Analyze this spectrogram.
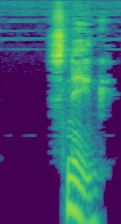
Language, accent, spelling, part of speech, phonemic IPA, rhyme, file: English, Australia, snig, verb / noun, /snɪɡ/, -ɪɡ, En-au-snig.ogg
- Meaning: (verb) 1. To drag a log along the ground by means of a chain fastened at one end 2. To sneak 3. To chop off; to cut; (noun) A small eel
